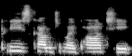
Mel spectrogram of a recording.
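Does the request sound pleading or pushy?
pushy. It sounds pushy and insistent. The listener feels cornered with no room to refuse. "also sounds very pushy"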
